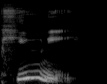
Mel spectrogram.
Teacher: this y happens to sound like a long e because it's in a multi-syllabic word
